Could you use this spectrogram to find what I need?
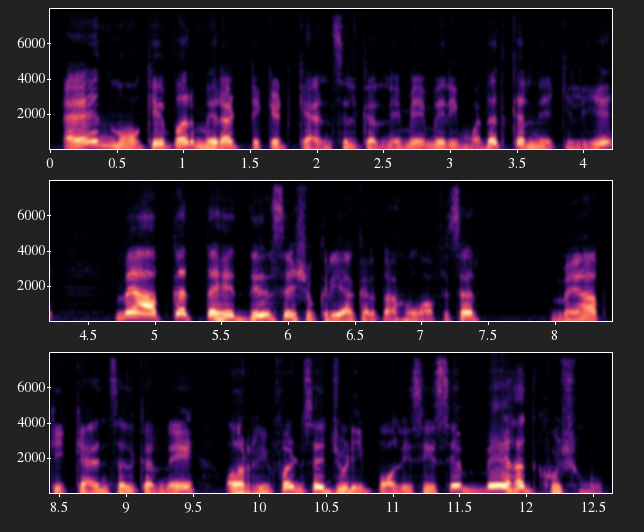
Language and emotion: Hindi, happy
